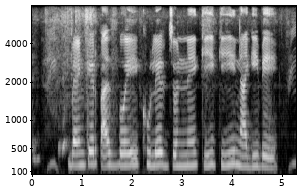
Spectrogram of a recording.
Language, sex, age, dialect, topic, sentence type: Bengali, female, 18-24, Rajbangshi, banking, question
